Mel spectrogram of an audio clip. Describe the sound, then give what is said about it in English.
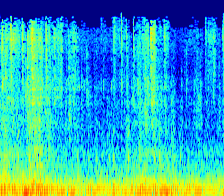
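A car driven carefully on the road gives a steady, low engine and tyre rumble that holds at an even loudness throughout, with no voices over it. “Well, as you may hear from this, and I'm driving very carefully,”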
